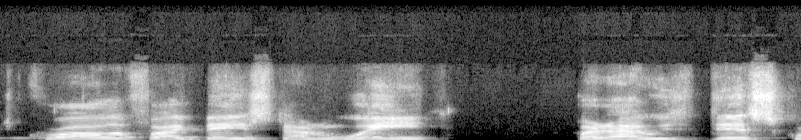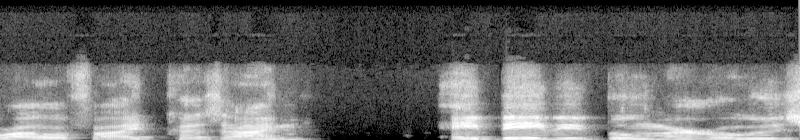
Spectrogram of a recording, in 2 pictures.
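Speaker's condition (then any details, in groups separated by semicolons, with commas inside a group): Multiple sclerosis; quadriplegic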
